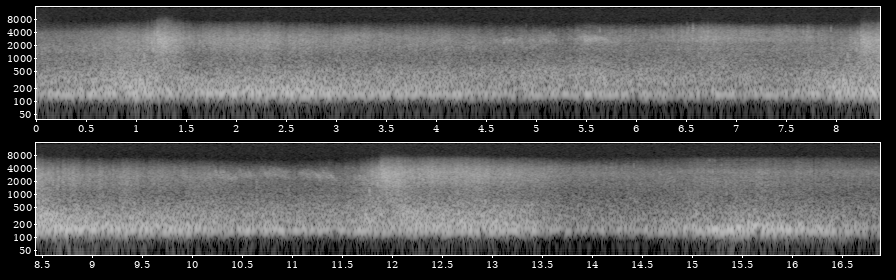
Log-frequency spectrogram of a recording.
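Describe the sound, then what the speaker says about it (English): Strong wind roars steadily and broadly, with gusts swelling and buffeting the microphone every few seconds; no voices are heard. "The rain has finally let up, but the gale winds continue to blow."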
